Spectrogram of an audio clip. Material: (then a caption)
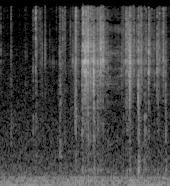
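Soap. A utility knife blade scrapes across a solid, opaque, hand-sized pink bar of soap held in the hand, shaving many small curls from its surface. Soft, bright, crackly scraping rises in short bursts that swell louder in the middle of the clip. The scrapes fade almost at once, with no ring.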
